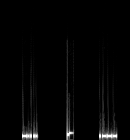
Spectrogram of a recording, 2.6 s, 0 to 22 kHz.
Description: Morse code, heard as a keyed tone, about 46 wpm, 700 Hz. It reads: 6 J
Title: Single Letter-Number - Rapid-Fire 45wpm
